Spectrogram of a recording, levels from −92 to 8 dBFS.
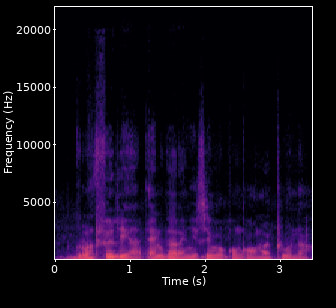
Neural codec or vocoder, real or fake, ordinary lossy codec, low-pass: codec, 44.1 kHz, 2.6 kbps, SNAC; fake; none; none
